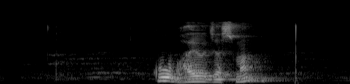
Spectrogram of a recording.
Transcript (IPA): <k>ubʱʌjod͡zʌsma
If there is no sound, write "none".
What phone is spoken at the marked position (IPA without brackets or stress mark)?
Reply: k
